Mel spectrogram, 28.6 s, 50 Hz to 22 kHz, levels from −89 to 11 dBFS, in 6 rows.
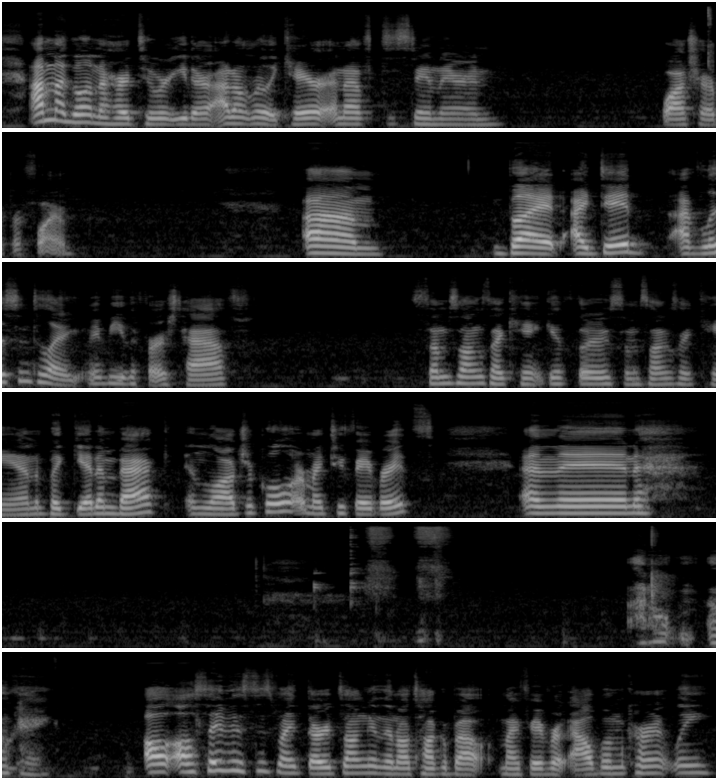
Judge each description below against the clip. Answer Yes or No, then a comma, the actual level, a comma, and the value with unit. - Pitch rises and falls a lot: No, average, 3.3 semitones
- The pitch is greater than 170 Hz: Yes, high, 190 Hz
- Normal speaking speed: Yes, average, 155 wpm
